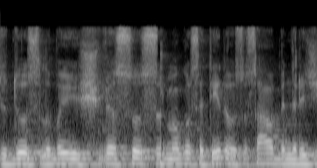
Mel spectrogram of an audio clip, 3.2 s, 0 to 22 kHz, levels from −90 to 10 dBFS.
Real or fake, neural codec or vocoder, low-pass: real; none; 10.8 kHz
